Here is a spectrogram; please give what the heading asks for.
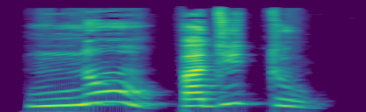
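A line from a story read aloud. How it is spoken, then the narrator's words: Shouted. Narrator (French): cria Pierre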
